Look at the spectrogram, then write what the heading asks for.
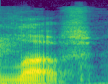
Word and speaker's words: LOVE: they can get their hands on increasing their level as they go. Um, actually it's not pronounced level, it's pronounced love.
